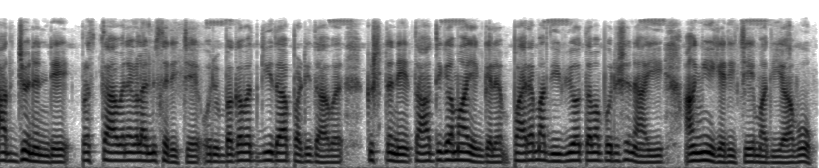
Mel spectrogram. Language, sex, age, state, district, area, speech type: Malayalam, female, 45-60, Kerala, Palakkad, rural, spontaneous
